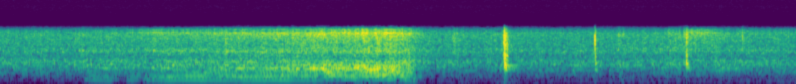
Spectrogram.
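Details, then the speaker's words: Adult man (husband) snoring while asleep: one long, buzzing, rattling snore on a slow inhalation, then quiet with a few small clicks and shifting sounds. "So, my lovely little husband doesn't think that he snores loud. Well, I'm going to show him otherwise."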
